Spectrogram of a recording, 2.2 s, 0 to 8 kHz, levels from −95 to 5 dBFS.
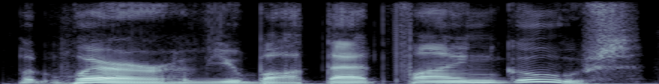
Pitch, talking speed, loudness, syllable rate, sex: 130 Hz, 220 wpm, -17 LUFS, 4.8 syllables/s, male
